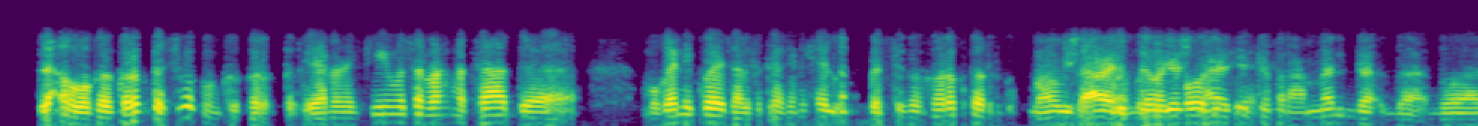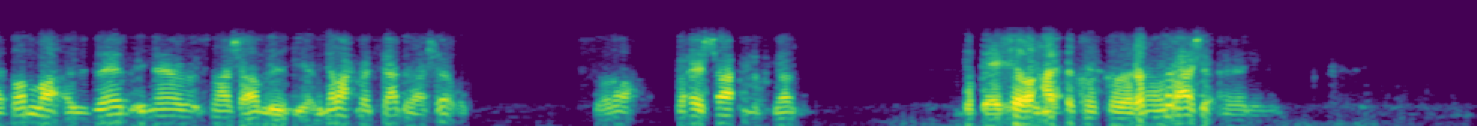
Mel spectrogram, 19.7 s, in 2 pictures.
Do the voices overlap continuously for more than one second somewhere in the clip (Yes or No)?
Yes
